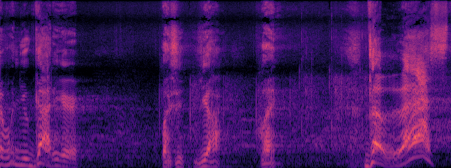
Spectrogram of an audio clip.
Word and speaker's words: Yahweh: His name, Yahweh, properly pronounced, is the same sound of breathing. Yahweh means you have to inhale, Yahweh. Yahweh. You cannot say it without inhaling and exhaling.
